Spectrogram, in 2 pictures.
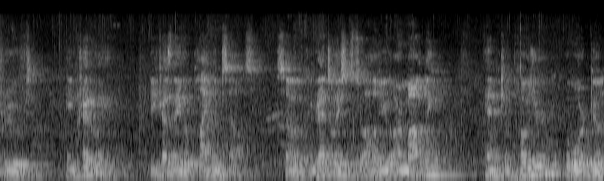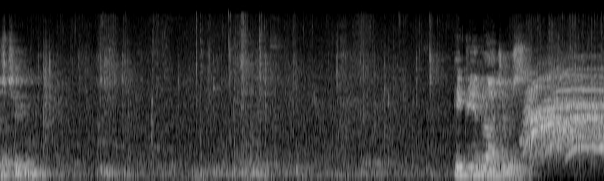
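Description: A man speaks calmly through a microphone and loudspeakers.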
